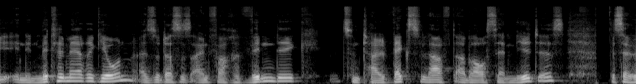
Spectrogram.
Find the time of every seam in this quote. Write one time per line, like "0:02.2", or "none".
0:03.3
